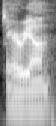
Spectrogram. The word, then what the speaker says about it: Ayreon: Ayreon.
